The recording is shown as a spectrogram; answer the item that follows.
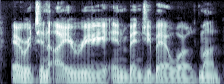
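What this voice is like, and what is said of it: Put-on Jamaican accent. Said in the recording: “That's my best Jamaican accent.”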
